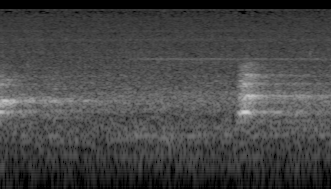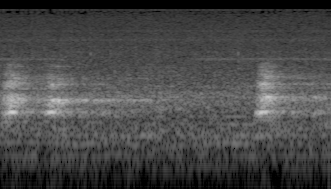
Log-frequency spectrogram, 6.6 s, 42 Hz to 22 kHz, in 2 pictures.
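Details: Barking from Rex the dog at night, recorded September 21, 2018, while running around: three to four short harmonic barks, two grouped closely around the middle and a single one near the end, with low steady hum between.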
